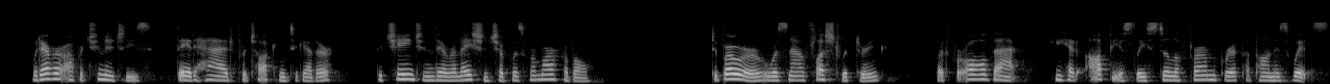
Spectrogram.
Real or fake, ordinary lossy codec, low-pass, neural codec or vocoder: fake; MP3, 64 kbps; 7.2 kHz; codec, 16 kHz, 2 kbps, X-Codec, HuBERT features, trained on LibriSpeech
